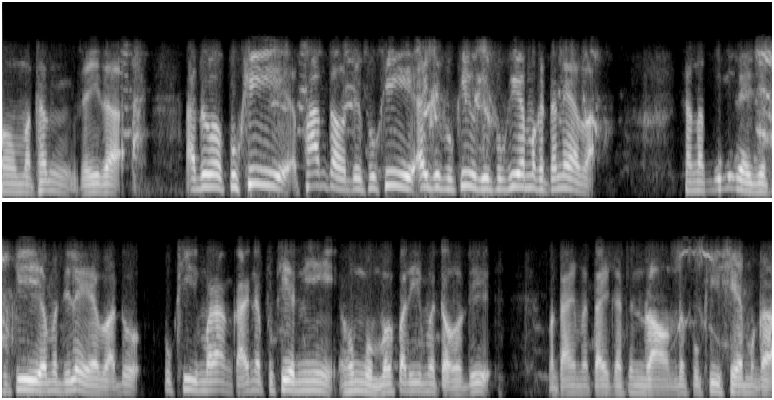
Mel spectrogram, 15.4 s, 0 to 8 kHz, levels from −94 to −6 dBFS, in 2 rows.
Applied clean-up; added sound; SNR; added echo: none; none; none; none.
